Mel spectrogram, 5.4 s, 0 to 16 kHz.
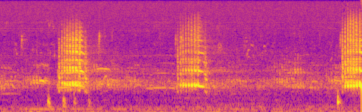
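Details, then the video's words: Wintering sandhill cranes at the Hiwassee Wildlife Refuge, Birchwood, Tennessee, January 16: loud rolling, rattled bugles come three times, about two seconds apart, over a chorus of fainter cranes calling in the distance. "Sandhill Cranes"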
